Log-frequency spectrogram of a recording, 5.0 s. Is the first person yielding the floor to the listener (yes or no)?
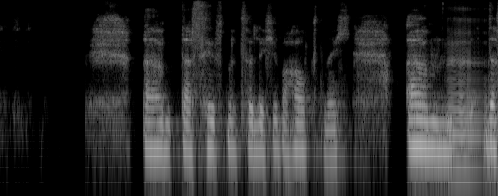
no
